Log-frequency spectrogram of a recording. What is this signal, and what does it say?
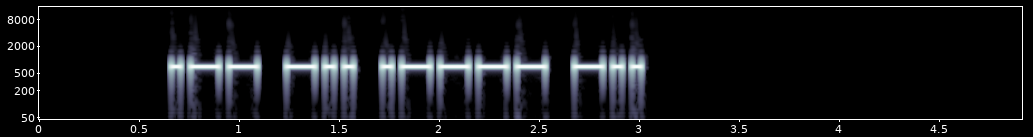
Morse code, heard as a keyed tone, about 25 wpm, 700 Hz. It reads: WD1D
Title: USA Call Signs - 4 Characters - Repeated 2x - 25wpm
